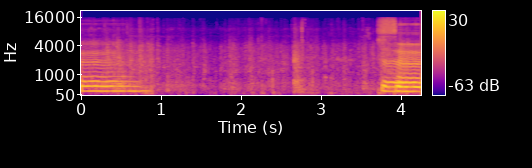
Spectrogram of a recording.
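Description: A singer's voice holding one long, steady sung note of a traditional Karen 'saw' song, ending about a second in; after a quiet pause of about three seconds, the singing comes back near the end on a wavering note.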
